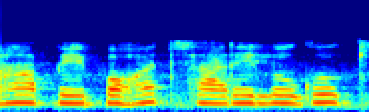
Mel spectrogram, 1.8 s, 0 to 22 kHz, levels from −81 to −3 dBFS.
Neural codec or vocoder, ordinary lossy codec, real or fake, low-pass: vocoder, 22.05 kHz, 80 mel bands, HiFi-GAN; AAC, 32 kbps; fake; 5.4 kHz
